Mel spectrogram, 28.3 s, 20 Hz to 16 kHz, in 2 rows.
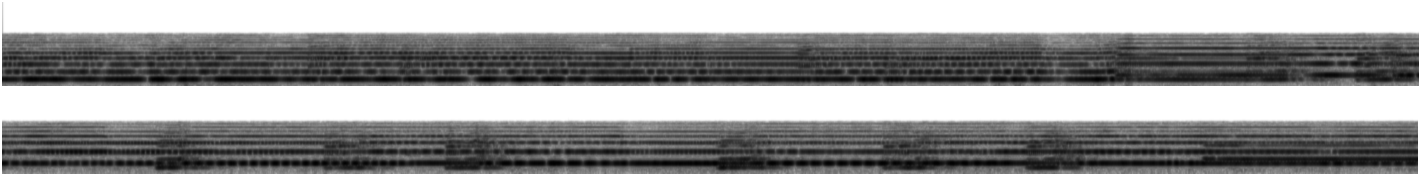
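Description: Shofar blown in long held notes. About 11 seconds in, it steps up to a higher held note, with short repeated lower blasts sounding over it; near the end another higher note joins.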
